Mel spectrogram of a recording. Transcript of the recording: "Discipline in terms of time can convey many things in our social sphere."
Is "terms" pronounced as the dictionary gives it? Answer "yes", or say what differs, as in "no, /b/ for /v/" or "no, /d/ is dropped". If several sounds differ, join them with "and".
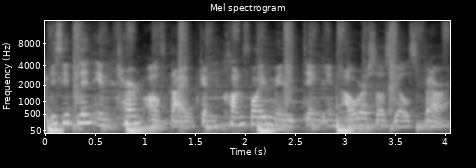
no, /z/ is dropped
